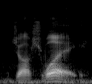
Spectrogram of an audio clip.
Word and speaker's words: Joshua: The natives call it Joshua, but I call it Joshua because that's the way it's spelled.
